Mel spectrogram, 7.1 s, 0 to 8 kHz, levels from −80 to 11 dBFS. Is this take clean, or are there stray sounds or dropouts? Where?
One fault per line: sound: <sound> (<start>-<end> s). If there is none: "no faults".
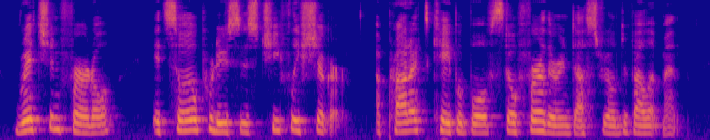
no faults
